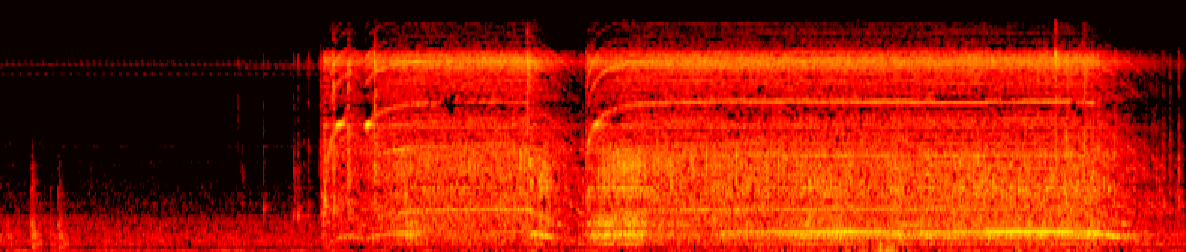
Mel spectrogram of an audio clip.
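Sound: whisking the ice-apple dessert mixture

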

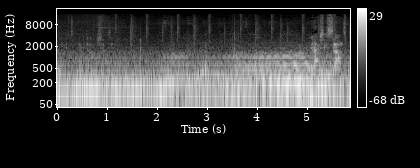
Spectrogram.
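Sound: Ducati Panigale V4R motorcycle engine downshifting

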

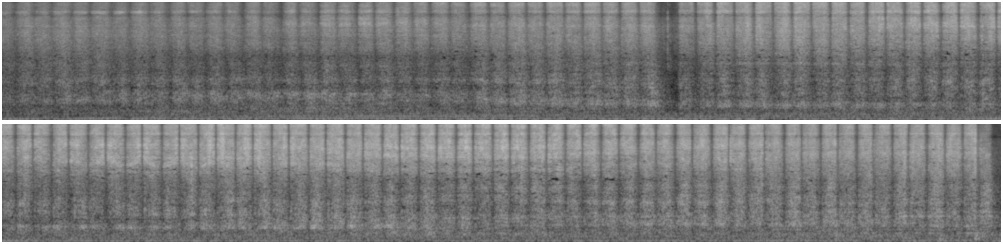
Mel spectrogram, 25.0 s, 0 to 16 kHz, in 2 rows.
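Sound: sanding 1963 Buick Riviera car body with 100 grit

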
